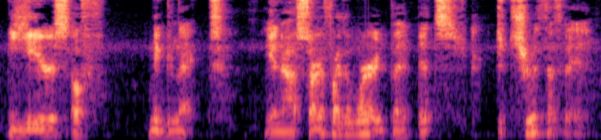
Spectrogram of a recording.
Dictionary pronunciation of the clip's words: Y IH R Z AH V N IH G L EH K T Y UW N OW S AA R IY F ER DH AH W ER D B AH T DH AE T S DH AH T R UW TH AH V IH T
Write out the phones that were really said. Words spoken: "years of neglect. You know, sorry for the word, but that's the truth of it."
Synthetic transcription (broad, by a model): Y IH R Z AH V N IH G L EH K T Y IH N OW S AA R IY F ER DH AH W ER D B AH T DH AE T S DH AH T R UW TH AH V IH T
